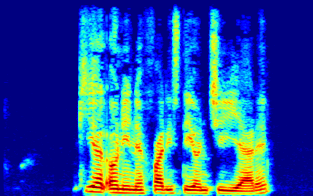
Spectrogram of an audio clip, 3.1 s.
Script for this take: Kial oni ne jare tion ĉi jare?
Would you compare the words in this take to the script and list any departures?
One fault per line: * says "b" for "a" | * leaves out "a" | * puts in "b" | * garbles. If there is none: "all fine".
* says "faris" for "jare"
